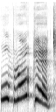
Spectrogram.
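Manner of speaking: very high, frightened, alarmed cry. Reading a story aloud, a character asks who broke it: alarmed. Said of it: "said Bets in alarm".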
